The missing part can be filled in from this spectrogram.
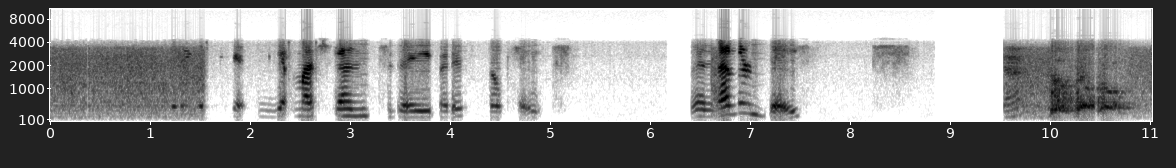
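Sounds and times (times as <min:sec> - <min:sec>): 
speech: 0:01.2 - 0:01.6, 0:02.5 - 0:05.0, 0:06.4 - 0:07.6, 0:09.6 - 0:10.4
dog barking: 0:10.0 - 0:10.9.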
